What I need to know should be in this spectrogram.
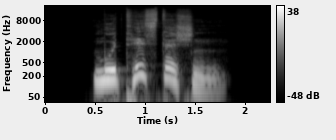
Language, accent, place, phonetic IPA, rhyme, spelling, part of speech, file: German, Germany, Berlin, [muˈtɪstɪʃn̩], -ɪstɪʃn̩, mutistischen, adjective, De-mutistischen.ogg
- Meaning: inflection of mutistisch: 1. strong genitive masculine/neuter singular 2. weak/mixed genitive/dative all-gender singular 3. strong/weak/mixed accusative masculine singular 4. strong dative plural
